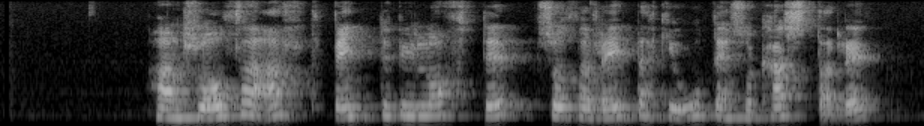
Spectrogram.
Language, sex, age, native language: Icelandic, female, 70-79, Icelandic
